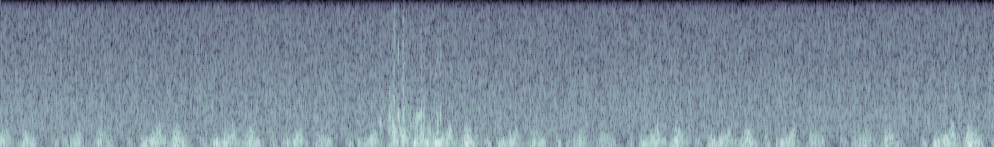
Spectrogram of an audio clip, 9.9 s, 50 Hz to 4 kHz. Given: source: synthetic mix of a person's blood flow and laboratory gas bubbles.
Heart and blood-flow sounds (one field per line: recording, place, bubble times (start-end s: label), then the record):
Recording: Doppler ultrasound of blood flow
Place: precordium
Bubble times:
0.00-0.07 s: bubbles
3.77-4.45 s: bubbles
From the record:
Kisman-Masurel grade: 223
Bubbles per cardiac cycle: several, 3 to 8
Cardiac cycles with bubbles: 10 to 50%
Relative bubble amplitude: loud (0.450 to 0.775)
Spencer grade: 2 (many but less than half of the cardiac periods contain bubble signals, singularly or in groups)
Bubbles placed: anywhere in the cardiac cycle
